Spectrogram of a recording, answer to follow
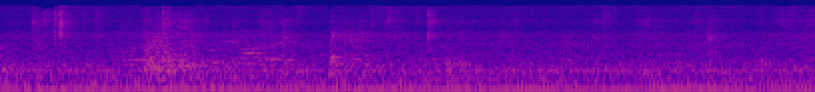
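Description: Felt-tip marker tapping and stroking on a whiteboard, a few short ticks as note heads and letters are written, over a steady low room hum and faint classroom voices.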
